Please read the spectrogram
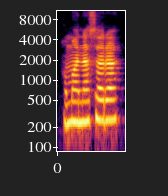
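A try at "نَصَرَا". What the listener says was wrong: Nasara, like a little bit longer.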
